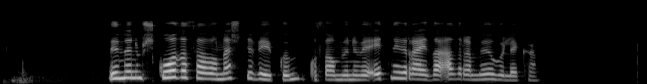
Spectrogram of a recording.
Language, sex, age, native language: Icelandic, female, 40-49, Icelandic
